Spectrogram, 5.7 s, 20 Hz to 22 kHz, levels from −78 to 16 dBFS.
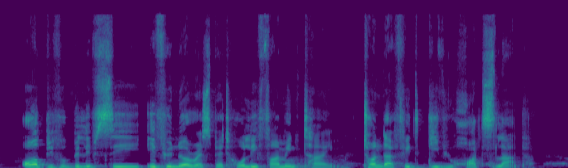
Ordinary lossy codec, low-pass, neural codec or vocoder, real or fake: none; none; none; real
